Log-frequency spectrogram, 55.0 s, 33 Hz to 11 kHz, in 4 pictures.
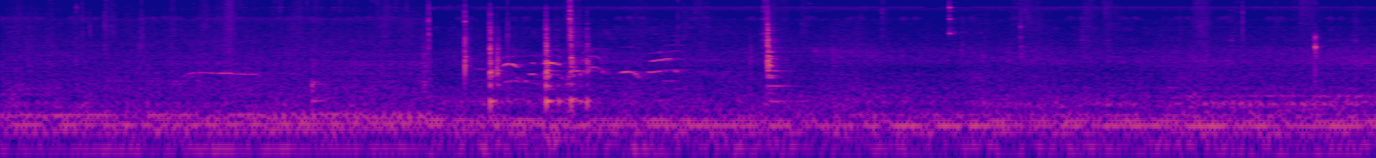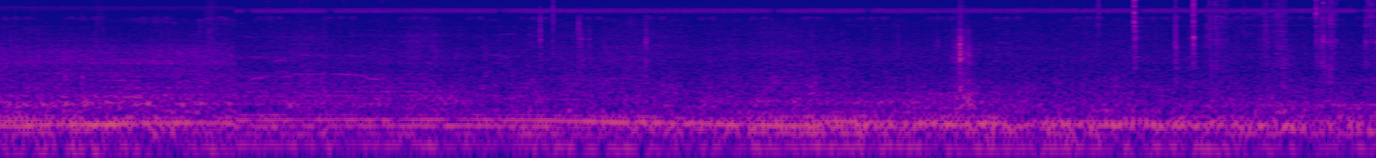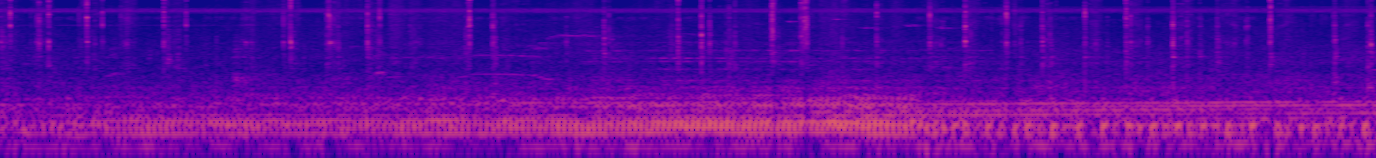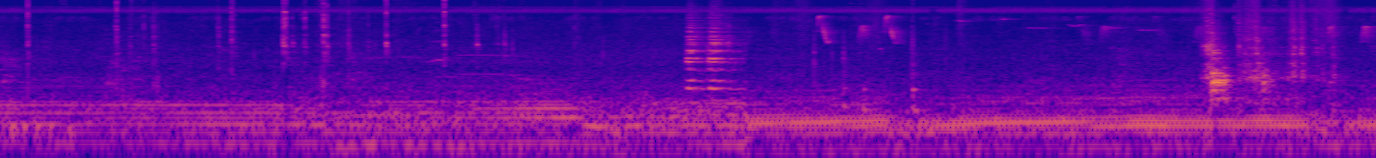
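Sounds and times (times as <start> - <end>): small clicks and taps: 32.1 - 47.2
short horn toot: 48.1 - 48.8.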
